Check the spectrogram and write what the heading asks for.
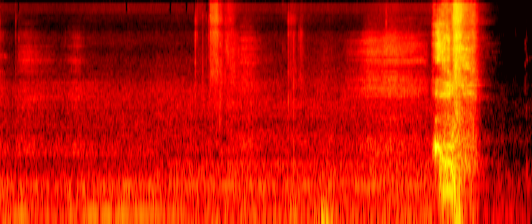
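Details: Sneezing after getting home from a gym workout in spring. Nose is itching, with heavy breathing, and the person suspects outdoor plants are the trigger. Quiet breathing, then one loud, explosive sneeze.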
